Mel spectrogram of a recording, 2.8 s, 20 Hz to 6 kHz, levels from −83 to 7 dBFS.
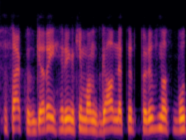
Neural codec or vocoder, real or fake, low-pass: codec, 24 kHz, 1.2 kbps, DualCodec; fake; 5.4 kHz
